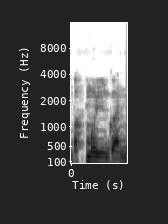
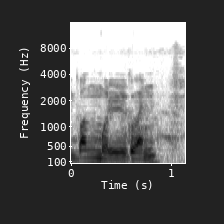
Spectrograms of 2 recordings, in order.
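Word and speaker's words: 박물관: Ang pagbasa dito ay hindi Bakmulguan, kundi Bangmulguan.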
